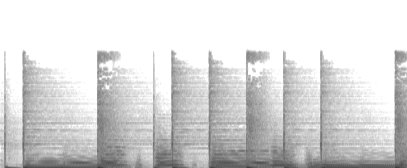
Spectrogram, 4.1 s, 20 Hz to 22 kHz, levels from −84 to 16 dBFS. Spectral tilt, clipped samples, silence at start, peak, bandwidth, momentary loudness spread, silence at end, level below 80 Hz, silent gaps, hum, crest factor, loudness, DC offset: -5.5 dB/octave; under 0.1%; 0.05 s; -2 dBFS; 15.5 kHz; 4 LU; 0 s; -32 dBFS; none; none; 16 dB; -20 LUFS; under 0.1%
